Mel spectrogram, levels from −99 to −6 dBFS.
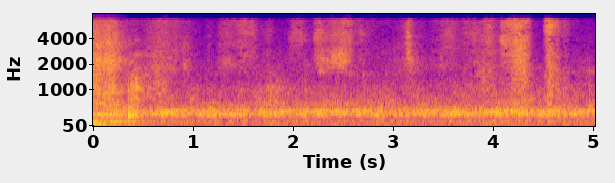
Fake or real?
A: real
